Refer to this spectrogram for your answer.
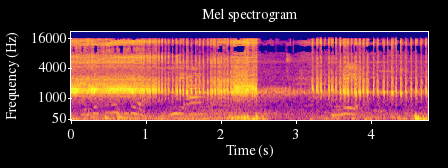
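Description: A cicada sings a continuous, finely pulsed buzz on one steady pitch, stopping for a moment before resuming. Low murmuring voices sound underneath the drone.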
